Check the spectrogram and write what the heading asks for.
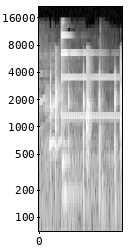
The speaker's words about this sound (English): Go ahead, ring the bell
